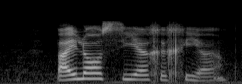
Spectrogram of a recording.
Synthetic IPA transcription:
b̥əjlɑːsiəχəχiə

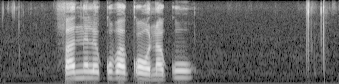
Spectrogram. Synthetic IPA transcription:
fanɛlɛkuβakɔnaku

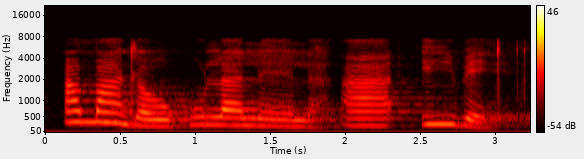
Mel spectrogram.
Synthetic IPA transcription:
amand͡ɮʱawok̬ʼulalɛlaːiːɓɛ

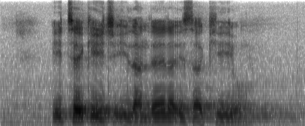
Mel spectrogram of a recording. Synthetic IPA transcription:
itʰek̬ʼit͡ʃʰiilandʱɛlaʔisakʰiːwɔ

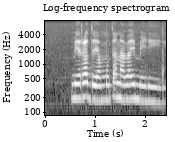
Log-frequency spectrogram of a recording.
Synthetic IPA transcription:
miɾad̪ɔjamut̪ʼanaβaɛmɛɺeːɺi

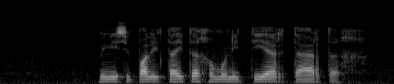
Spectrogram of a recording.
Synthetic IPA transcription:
mynisipɐlitəjtəχəmɔnitiərdæːrtəχ

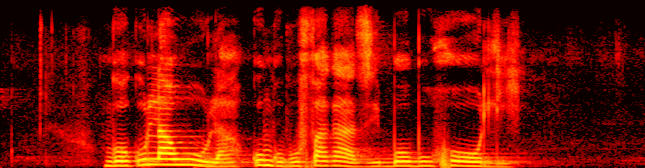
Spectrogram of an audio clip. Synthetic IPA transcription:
ŋok̬ulawulak̬uŋuɓufak̬aziɓoɓuhoːli

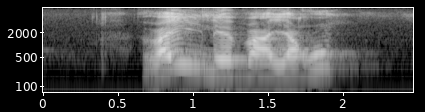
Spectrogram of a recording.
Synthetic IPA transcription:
bailebajaɣʊ

